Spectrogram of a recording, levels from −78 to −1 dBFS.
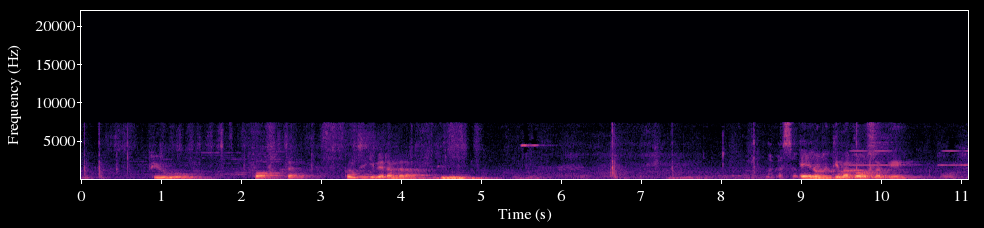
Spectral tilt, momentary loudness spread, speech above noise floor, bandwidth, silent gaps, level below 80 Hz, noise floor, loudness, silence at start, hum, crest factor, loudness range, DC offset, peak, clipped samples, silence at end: -6.5 dB/octave; 24 LU; 24 dB; 7.8 kHz; none; -74 dBFS; -49 dBFS; -26 LUFS; 0 s; none; 20 dB; 17 LU; under 0.1%; -8 dBFS; under 0.1%; 0 s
